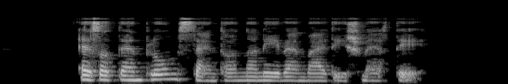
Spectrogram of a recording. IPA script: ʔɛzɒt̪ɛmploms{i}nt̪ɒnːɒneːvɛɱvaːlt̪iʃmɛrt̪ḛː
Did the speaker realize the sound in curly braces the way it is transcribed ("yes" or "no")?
no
